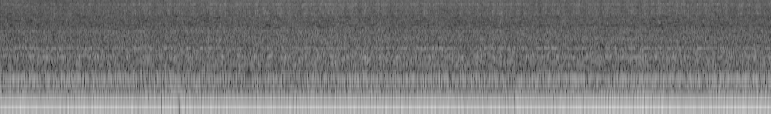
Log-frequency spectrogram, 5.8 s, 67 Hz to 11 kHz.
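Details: 1966 Dodge A100 van, 225 slant six, cold start after a long sit, running on a jumper wire bypassing the factory coil feed: steady, even low idle rumble with no misses or surging. Normal idle; accelerator pump suspected dry.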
